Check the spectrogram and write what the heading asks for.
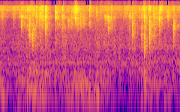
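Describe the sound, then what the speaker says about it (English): Water poured over hair during detangling on wash day, a steady close splashing trickle with small gushes throughout, no voices. "We'll get a little bit more water"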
